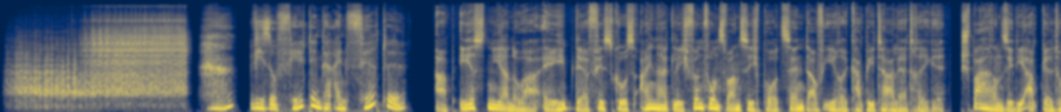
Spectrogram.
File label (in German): funkspot; sparkasse koelnbonn; abgeltungssteuer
